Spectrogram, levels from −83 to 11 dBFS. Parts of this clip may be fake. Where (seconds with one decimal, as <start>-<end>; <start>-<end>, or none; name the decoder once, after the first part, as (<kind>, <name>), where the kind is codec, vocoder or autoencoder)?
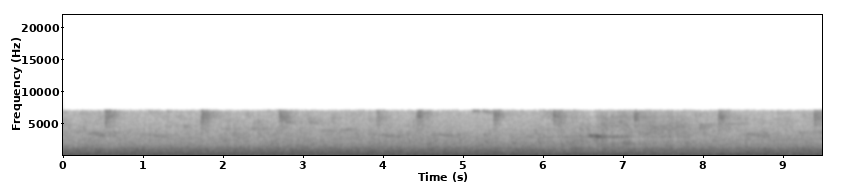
6.0-7.8 (codec, SNAC)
